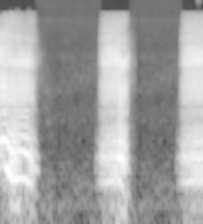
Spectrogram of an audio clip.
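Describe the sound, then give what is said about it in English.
Three loud, wet, buzzy fart-like blasts made by squeezing a hand against an armpit, each about a third of a second long, spaced evenly with brief silences between. “Hey, did I tell you I can make fart noises using just my hand and armpit?”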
